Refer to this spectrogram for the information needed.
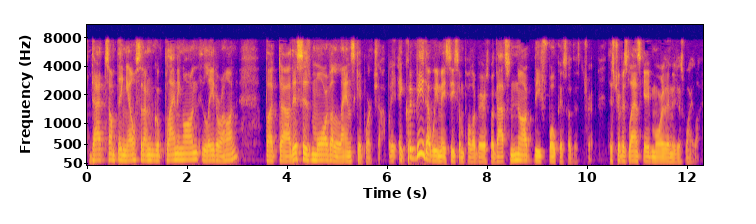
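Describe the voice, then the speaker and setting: A man's voice: medium pitch, normal speed, darkish tone, highs cut off. A man from Rico, a Spanish speaker, chatting casually in an interview with lots of fillers and restarts. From Puerto Rico. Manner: rambling, many fillers and restarts. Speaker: wildlife photographer and workshop leader.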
